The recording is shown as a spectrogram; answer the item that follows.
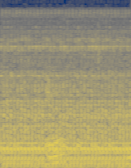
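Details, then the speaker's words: Portable suction unit switched on briefly to demonstrate regulator setting for nasotracheal suctioning, making a steady, rapid mechanical pulsing hum. "And then I'm going to go ahead and turn this on just to show you. Then I'm going to turn it off."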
